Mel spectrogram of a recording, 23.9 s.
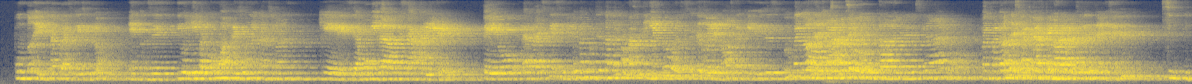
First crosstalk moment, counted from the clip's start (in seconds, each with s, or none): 16.1 s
